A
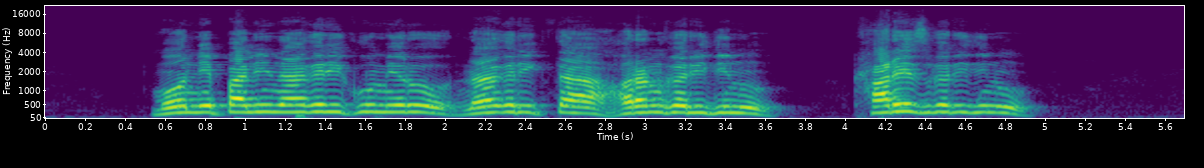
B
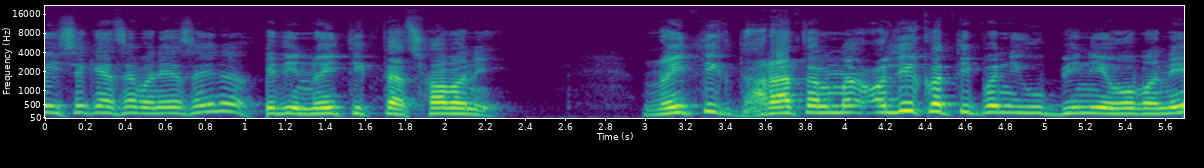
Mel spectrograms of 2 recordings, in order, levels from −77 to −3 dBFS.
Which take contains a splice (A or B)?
B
